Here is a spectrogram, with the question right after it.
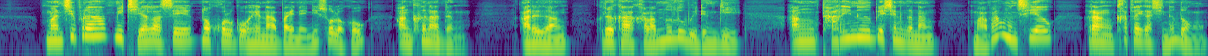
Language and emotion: Bodo, fearful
